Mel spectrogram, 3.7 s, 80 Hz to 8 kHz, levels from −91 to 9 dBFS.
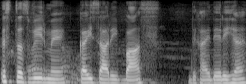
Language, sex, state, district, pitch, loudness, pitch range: Hindi, male, Bihar, Patna, 130 Hz, -17 LUFS, 120-140 Hz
